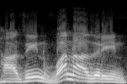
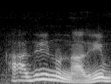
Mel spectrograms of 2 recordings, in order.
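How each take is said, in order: First: The middle 'wa' is said as a separate word. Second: The middle 'wa' is linked to the first word. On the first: The speaker calls it wrong. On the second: The speaker calls it right.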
